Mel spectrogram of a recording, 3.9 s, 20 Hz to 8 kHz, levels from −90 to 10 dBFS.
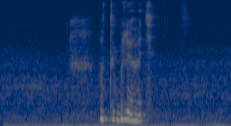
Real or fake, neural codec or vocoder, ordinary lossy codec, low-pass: real; none; none; none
